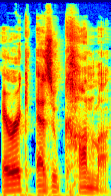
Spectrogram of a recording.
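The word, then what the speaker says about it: Erik Ezukanma: able to grab uh texas tech wide receiver eric azukama is is the way to pronounce his name as a comma is six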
